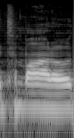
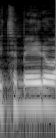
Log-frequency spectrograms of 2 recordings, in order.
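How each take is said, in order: First: "tomato" said as tuh-MAH-toh; "tomato" with the middle vowel of "father"; broad-A tomato. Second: "tomato" said as tuh-MAY-toh; "tomato" with the middle rhyming with "day"; long-A tomato. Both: Shown as a demonstration. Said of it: "different ways people pronounce that".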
